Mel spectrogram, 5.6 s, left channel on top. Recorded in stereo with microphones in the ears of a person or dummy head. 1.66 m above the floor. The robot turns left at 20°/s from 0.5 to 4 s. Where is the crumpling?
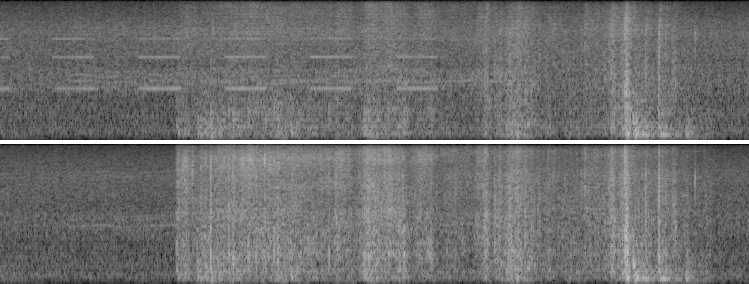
55° right (ahead or behind), 0.7 m; by 5.4 s 25° right (ahead or behind), 0.7 m.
